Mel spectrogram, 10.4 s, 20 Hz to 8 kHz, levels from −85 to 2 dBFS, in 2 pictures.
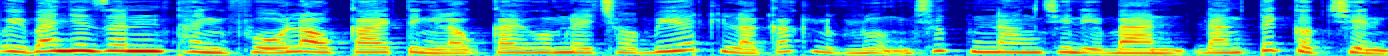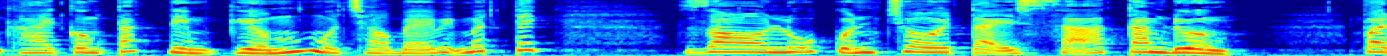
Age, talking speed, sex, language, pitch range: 20-39, 275 wpm, female, Vietnamese, 205-265 Hz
